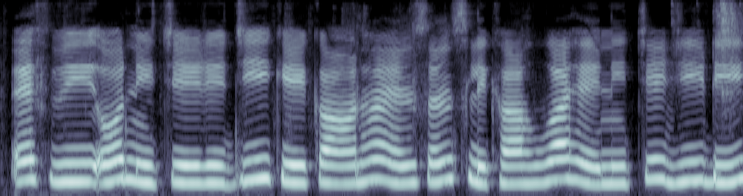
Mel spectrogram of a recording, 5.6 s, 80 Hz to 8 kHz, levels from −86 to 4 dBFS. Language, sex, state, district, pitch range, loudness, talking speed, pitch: Hindi, female, Himachal Pradesh, Shimla, 225-255 Hz, -13 LUFS, 160 wpm, 235 Hz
